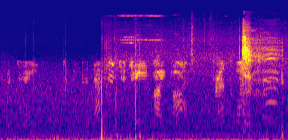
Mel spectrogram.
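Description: Steady low rumble inside a car's cabin, with voices talking and laughing over it, strongest in the middle seconds.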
